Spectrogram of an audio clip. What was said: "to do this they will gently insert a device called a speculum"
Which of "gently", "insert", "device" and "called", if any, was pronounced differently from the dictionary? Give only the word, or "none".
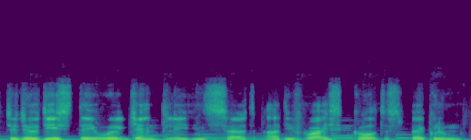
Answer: none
